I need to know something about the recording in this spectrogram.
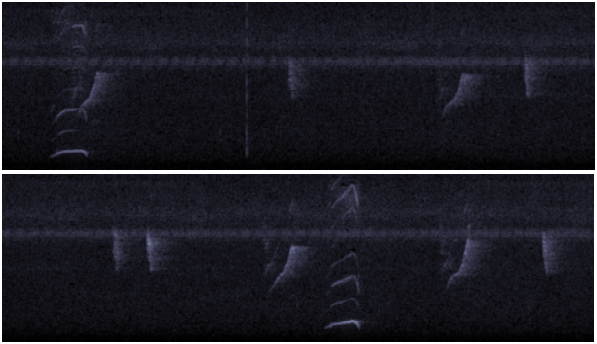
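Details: Monkey left alone by its mother, calling for her: two loud, clear whistled notes with a brief upward slide, about eight seconds apart, with faint, short high chirps scattered between them over a quiet background.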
